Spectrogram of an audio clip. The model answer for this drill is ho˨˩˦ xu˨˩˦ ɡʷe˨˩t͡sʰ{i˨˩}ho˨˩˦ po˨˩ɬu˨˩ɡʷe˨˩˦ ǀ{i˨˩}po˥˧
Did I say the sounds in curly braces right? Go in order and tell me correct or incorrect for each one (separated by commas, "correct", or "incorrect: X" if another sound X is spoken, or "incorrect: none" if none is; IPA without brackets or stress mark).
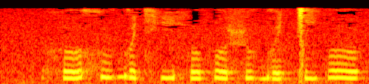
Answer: correct, correct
